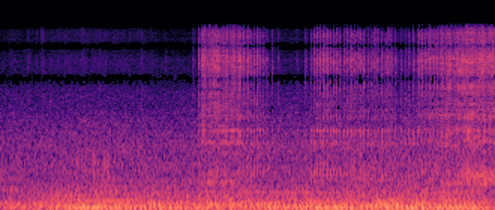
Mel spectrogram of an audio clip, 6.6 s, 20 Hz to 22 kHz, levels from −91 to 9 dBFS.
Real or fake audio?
real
